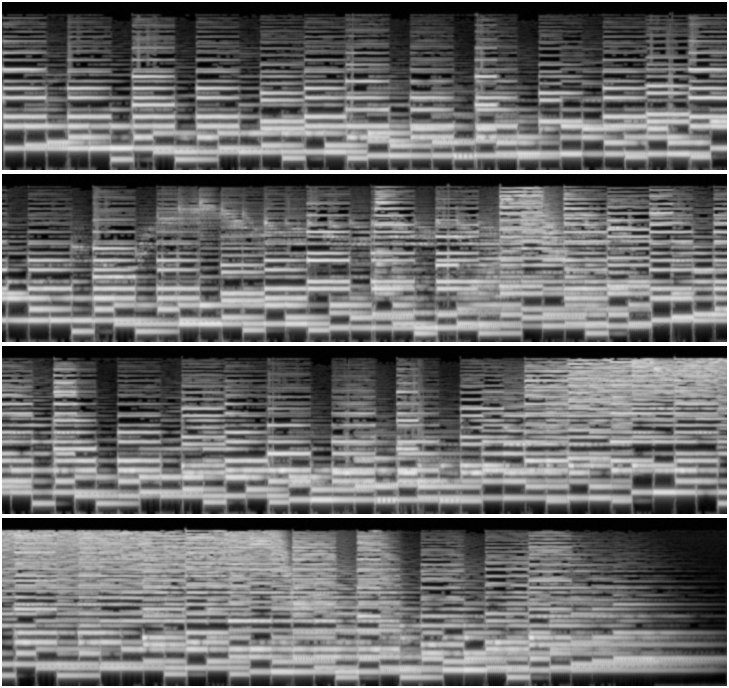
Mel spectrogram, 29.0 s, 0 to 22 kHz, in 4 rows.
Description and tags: Nord keys 1 140
Nord Lead 2 - 2nd Dump
melody, glitch, soundscape, bleep, rythm, dirty, resonant, blip, backdrop, tonal, ambient, bass, idm, nord, background, electro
